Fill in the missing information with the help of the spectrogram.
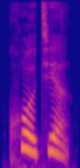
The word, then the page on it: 扩建: kuò jiàn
